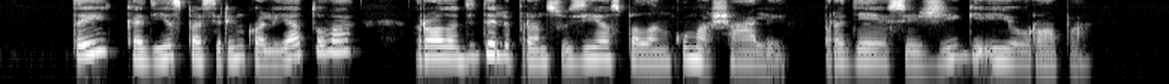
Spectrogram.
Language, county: Lithuanian, Klaipėda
